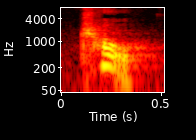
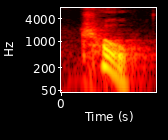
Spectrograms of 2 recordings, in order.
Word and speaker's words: 臭: It's pronounced fourth tone chòu in the colloquial language, but xiu in a more elevated style. We'll begin with the more conversational pronunciation chòu.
